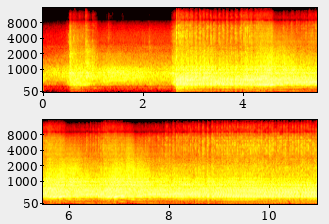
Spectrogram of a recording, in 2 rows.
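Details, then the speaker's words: Honda CL175 run with its holed muffler removed before replacement: small single barks, sharp and loud with a raw crackle at every rev; straight open exhaust, far too loud. "I just decided for giggles to try running it some without the muffler just to see what it sounded like. And quite frankly is way too loud for me."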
